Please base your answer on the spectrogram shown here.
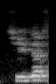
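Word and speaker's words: scissors: इसी तरह सीजर्स, सीजर्स में सी साइलेंट है।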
